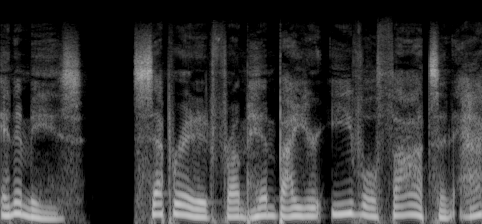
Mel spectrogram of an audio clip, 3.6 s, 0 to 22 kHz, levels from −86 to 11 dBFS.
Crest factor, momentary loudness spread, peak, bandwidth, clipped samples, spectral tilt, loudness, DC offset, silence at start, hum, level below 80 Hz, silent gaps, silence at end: 12 dB; 6 LU; -6 dBFS; 13 kHz; under 0.1%; -5.5 dB/octave; -19 LUFS; under 0.1%; 0 s; none; -40 dBFS; 0.85-1.00 s; 0 s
